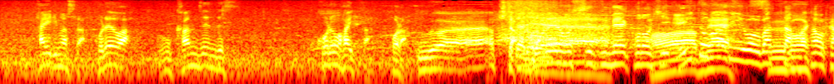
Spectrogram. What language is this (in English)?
Japanese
